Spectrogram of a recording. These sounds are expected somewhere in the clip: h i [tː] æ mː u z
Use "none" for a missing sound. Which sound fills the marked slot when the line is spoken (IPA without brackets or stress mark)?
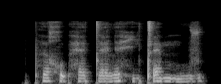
tʼ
